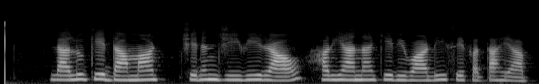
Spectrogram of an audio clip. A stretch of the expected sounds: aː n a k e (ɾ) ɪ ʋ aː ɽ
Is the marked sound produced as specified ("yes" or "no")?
yes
